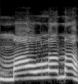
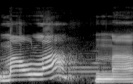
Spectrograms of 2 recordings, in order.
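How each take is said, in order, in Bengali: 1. এটি একটানা একটি শব্দ হিসেবে বলা হয়। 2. 'na'-র আগে একটু বিরতি দিয়ে ভেঙে বলা হয়।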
